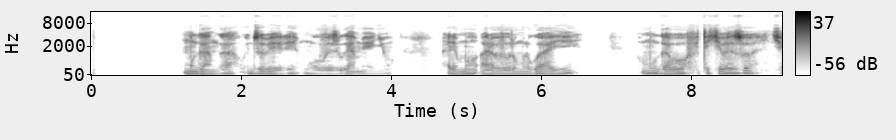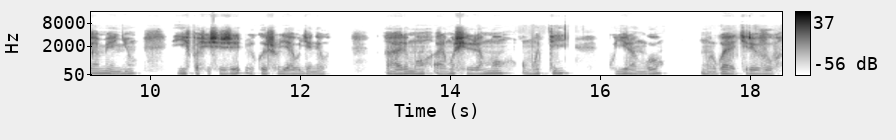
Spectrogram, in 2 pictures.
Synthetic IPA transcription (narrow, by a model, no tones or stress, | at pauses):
umuɡaːŋɡawinzoβe̞ɾe̞muβuvuzibɡaːme̞ːɲo | haɾimo̞ʔaɾavuɾomuɾɡwaːji | umuɡaβo̞fiteiciβazo̞caːme̞ːɲojifaʃiʃiʒe̞iβiko̞ɾe̞ʃoβjaβuɟe̞ne̞we̞ | ahaɾimo̞aɾamuʃiɾiɾamo̞umutikuɟiɾaŋɡo̞ | umuɾɡwaːjiaciɾevuβa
